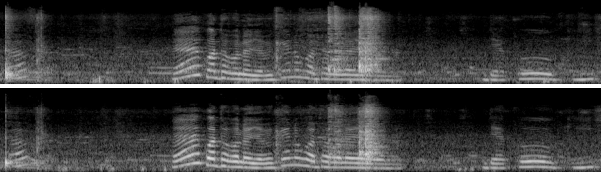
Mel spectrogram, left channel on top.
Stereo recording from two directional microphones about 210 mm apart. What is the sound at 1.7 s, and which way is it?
A woman's voice, 15° right (ahead or behind).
